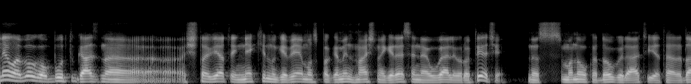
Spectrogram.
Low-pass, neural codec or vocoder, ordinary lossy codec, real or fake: 7.2 kHz; codec, 24 kHz, 1.2 kbps, DualCodec; Opus, 64 kbps; fake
